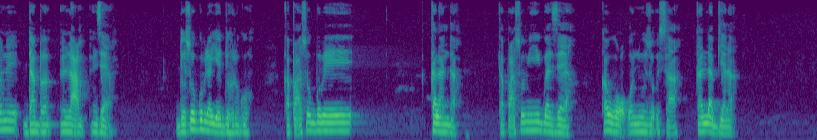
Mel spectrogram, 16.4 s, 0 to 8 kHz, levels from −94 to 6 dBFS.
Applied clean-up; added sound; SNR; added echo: none; none; none; none.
